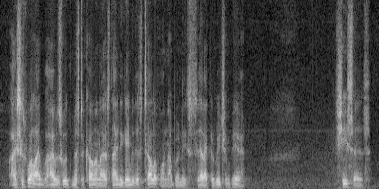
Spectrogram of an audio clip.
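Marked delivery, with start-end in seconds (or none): none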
